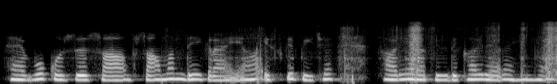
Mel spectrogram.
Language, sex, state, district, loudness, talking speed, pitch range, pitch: Hindi, female, Rajasthan, Churu, -14 LUFS, 185 wpm, 210-230 Hz, 220 Hz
